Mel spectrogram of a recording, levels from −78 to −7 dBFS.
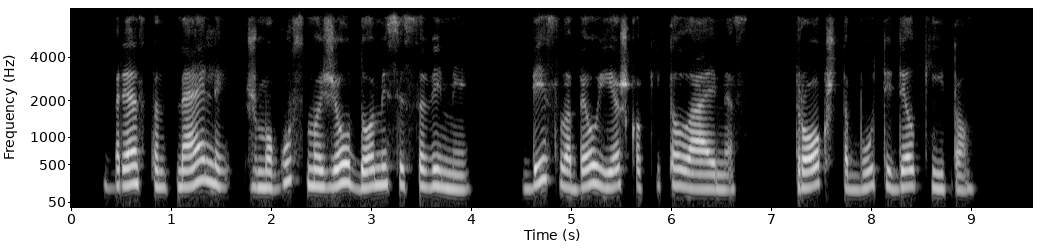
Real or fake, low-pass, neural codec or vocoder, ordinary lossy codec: real; 7.2 kHz; none; Opus, 32 kbps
